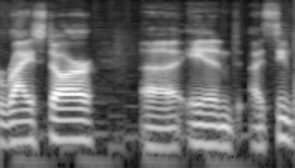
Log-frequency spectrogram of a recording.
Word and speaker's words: Ristar: big online discussion about is it rystar because uh or is it ristar and how do you say it uh I've I've seen a bunch of people say a bunch of different ways yeah uh and I I prefer Rye star uh and it seems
